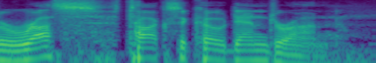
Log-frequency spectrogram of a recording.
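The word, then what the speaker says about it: Rhus toxicodendron: First, I'll say it, then I'll spell it. It's called Rus toxicodendron.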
